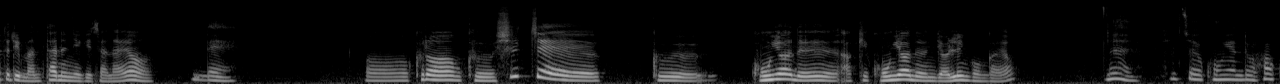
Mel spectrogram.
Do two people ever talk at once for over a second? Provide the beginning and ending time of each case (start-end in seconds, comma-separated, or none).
none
